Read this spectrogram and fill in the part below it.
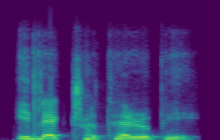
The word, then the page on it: Electrotherapy: Indian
